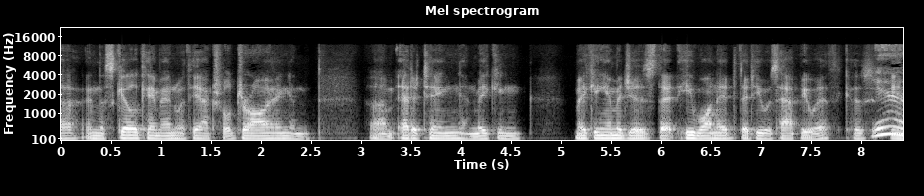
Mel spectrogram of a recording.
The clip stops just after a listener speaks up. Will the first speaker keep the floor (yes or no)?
no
